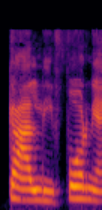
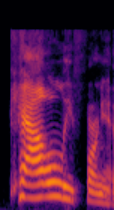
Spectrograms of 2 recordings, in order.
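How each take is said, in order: First: It is said with a Spanish pronunciation. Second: It is said with an English pronunciation. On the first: The speaker calls it right. "when we're doing español, so it's gonna sound California" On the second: The speaker calls it wrong. "instead of California"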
